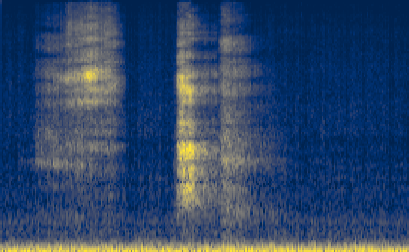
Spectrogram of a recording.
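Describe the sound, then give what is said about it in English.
A person breathes in and out, one long, airy breath followed by two shorter, sharper ones, heard alone over a low steady rumble. “You're going to take a breath, one in, one out.”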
